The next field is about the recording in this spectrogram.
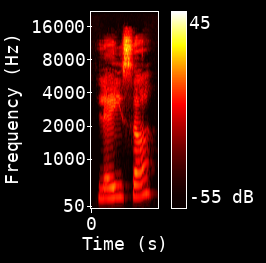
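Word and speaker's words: لَيْسَ: Lam ya zabar lay, sin zabar sa, laysa. When there is zabar before ya sakin, it becomes ya leen. Pronounce the letter of leen gently in Arabic accent without any elongation and jerk.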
